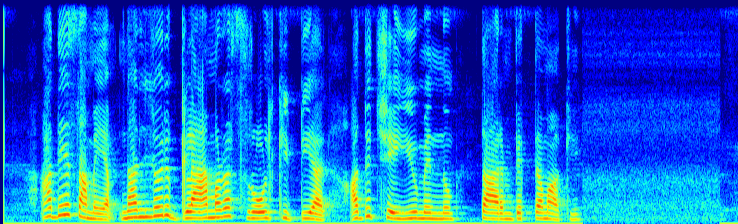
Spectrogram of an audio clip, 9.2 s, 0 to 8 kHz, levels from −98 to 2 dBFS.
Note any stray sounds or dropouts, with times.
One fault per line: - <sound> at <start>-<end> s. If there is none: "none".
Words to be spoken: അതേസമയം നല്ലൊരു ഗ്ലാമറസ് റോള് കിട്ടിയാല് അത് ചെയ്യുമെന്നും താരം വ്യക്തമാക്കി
none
